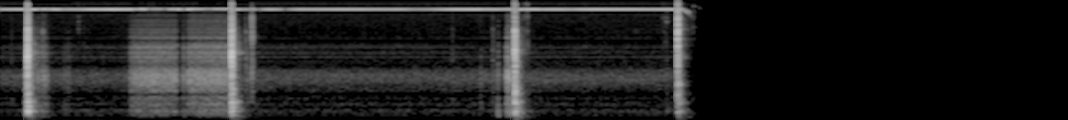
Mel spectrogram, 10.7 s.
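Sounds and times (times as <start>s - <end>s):
television hissing when switched on: 0.0s - 6.9s.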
